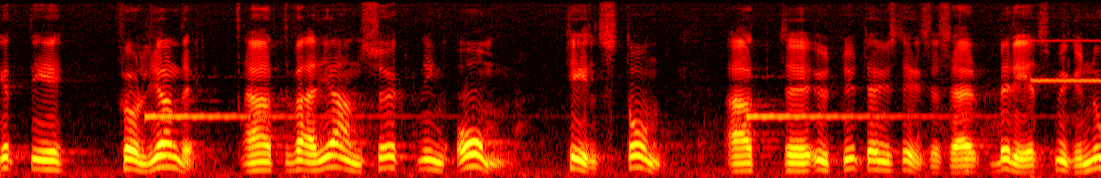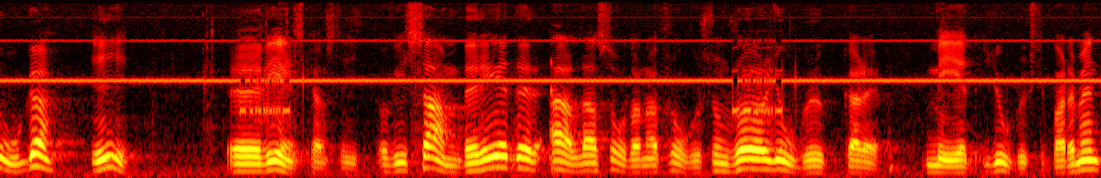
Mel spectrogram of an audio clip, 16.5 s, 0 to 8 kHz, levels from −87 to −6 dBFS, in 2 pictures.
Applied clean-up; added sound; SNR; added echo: none; Piano; 19 dB; none.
